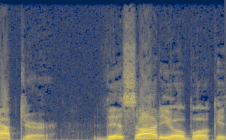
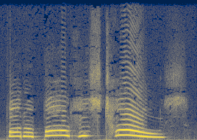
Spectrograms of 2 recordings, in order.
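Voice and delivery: very high, louder creature voice; persistent Mock Turtle; 8 dB louder than usual. A narrator's reading. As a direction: insist in a high, fluting turtle voice. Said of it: "the Mock Turtle persisted".

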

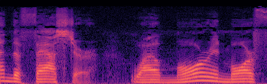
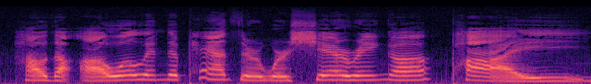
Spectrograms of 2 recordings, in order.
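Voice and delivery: higher, slow and softer, hesitant recital; trembling voice; 7 semitones higher, 3 dB quieter, slower than usual. A narrator's reading. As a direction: recite timidly, afraid it's coming out wrong. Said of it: "went on in a trembling voice".

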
